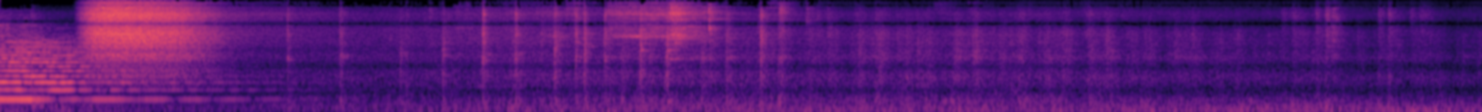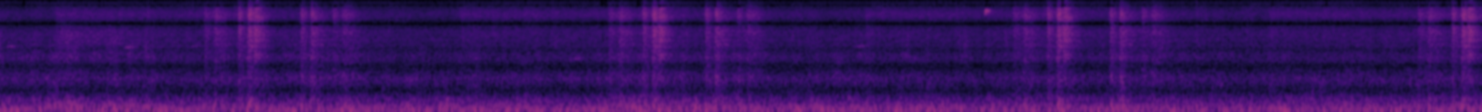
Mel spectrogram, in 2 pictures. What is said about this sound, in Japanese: それでは、癒しの寝台列車、アルデバラン、出発します。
